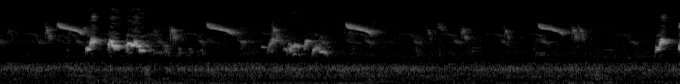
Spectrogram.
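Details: Decoy red-whiskered bulbul, white-cheeked type, used on 24 July 2019 to trap wild birds, delivering a fight song: loud jumbled chattering phrases alternating with clear downslurred whistles, repeated roughly every second.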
